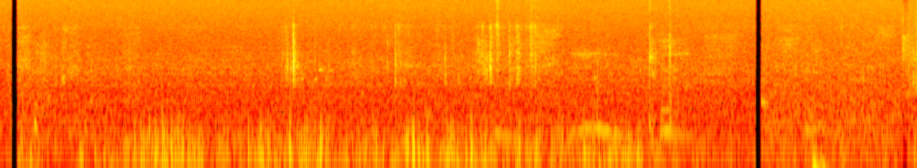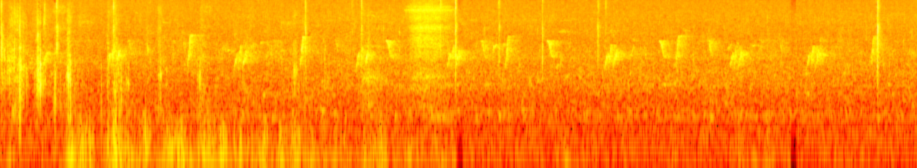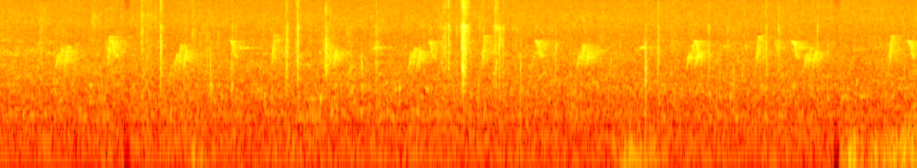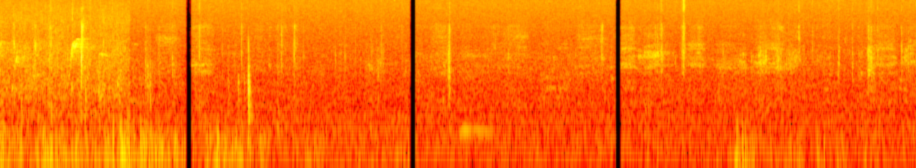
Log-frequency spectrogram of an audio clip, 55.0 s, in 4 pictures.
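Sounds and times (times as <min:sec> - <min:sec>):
birds chirping: 0:09.8 - 0:44.1.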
